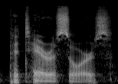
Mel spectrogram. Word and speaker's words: pterosaur: Isn't the P not technically pronounced? – That's, like, yes, pterosaur? True. – Okay, you're just doing it to be funny. Okay, so people aren't confused. – Well, and the listener will now know that it starts with a silent P instead of a T.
